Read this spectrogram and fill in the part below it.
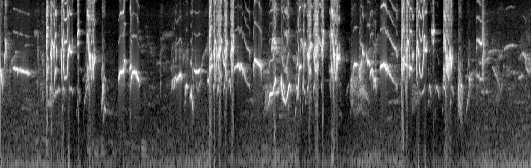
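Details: Caged kacer, or oriental magpie-robin, in loud fighting-mood song with fanned tail: varied whistled phrases, trills and sharp clicks in clustered bursts separated by short pauses.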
